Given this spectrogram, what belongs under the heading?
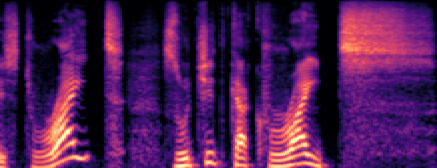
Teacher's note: у британцев зачастую /t/ звучит c т. н. “аффрикацией»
